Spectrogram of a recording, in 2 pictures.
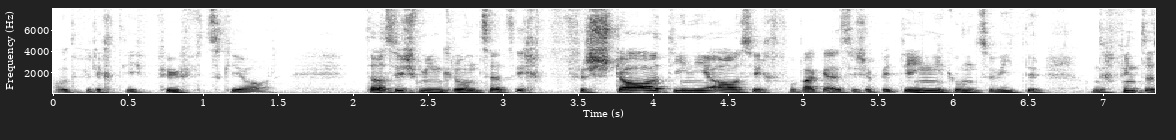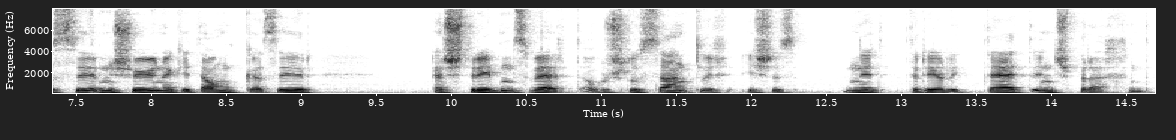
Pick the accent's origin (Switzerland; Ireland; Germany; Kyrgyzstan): Switzerland; bei uns in der Schweiz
